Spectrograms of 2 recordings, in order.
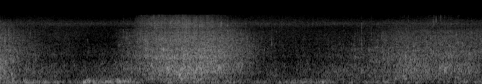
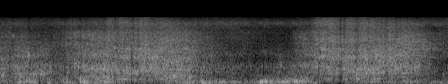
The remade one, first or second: second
